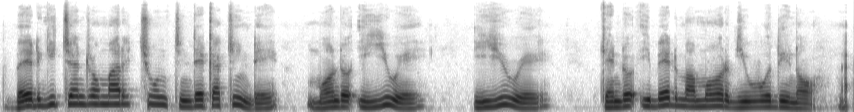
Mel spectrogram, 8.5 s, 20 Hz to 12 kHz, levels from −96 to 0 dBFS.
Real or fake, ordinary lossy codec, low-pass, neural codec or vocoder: fake; none; none; codec, 24 kHz, 0.9 kbps, WavTokenizer, small release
